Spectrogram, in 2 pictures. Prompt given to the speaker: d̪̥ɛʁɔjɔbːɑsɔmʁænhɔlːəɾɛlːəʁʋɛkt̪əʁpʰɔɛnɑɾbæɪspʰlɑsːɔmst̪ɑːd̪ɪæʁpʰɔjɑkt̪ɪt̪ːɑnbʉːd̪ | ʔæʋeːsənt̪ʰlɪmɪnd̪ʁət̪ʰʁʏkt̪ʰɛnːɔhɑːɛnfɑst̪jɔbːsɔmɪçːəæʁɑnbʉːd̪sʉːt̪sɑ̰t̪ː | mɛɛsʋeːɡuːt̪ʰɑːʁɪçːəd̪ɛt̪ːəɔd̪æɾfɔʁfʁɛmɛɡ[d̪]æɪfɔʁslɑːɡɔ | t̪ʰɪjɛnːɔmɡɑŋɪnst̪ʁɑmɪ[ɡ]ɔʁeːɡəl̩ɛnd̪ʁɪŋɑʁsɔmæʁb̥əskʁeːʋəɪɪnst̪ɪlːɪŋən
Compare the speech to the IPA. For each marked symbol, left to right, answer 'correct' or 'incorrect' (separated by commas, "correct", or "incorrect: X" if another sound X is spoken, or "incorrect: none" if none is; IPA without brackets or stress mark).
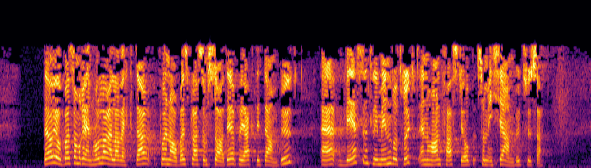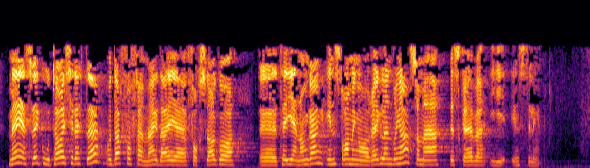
correct, incorrect: ŋ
